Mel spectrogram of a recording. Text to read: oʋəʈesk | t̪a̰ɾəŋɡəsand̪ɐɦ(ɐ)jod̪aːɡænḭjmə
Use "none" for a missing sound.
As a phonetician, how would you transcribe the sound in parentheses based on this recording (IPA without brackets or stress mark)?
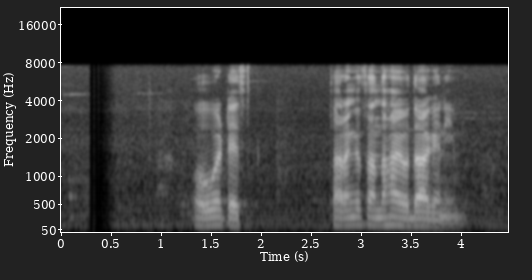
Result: a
